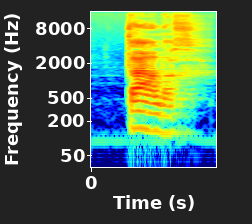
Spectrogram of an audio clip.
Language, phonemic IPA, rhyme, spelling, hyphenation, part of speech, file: Dutch, /ˈtaː.ləx/, -aːləx, talig, ta‧lig, adjective, Nl-talig.ogg
- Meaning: 1. pertaining to language 2. proficient in language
